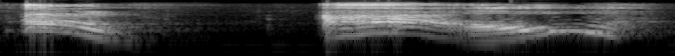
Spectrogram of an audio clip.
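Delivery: sudden high yelp of pain; high startled ouch. Acted. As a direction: yelp out, caught off guard. Sudden cry from back door.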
